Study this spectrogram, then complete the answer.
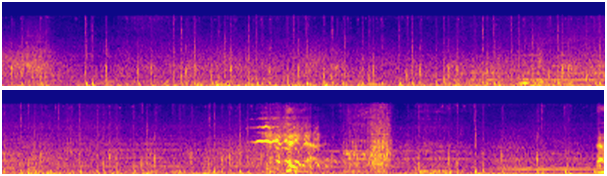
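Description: Hooves of the horse Roach in a video game, a fast, steady clip-clop gallop running throughout over a bed of game ambience, with a short louder rushing burst near the end.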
